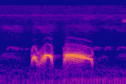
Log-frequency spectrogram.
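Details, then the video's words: Caged decoy spotted dove calling to lure wild birds: two low, soft cooing notes, a short wavering coo followed by a longer, level, slightly falling coo, over a faint low hum. "Cu Gáy Kích Bổi Nhanh Nổi"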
